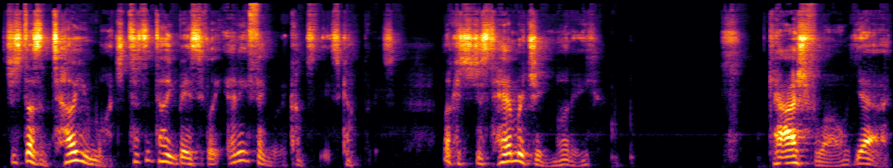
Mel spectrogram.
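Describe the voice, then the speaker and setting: Host, male, nasal and congested with a cold, mellow husky tone, hesitant self-mocking musing. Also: fairly high pitch. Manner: self-deprecating, hesitant, rambling. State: stuffy nose from a cold. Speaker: stock-picking channel host. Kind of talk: casual thinking-aloud commentary.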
